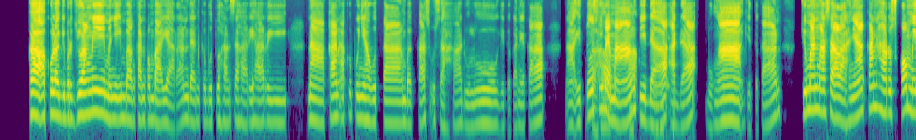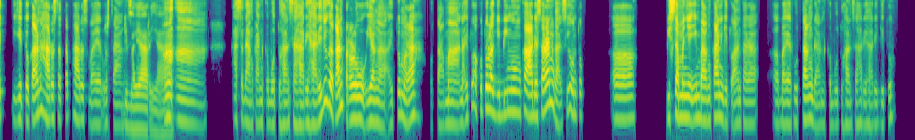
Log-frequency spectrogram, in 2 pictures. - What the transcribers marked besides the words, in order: tapping
- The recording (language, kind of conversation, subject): Indonesian, advice, Bagaimana cara menyeimbangkan pembayaran utang dengan kebutuhan sehari-hari setiap bulan?
- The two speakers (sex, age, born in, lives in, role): female, 60-64, Indonesia, Indonesia, user; male, 30-34, Indonesia, Indonesia, advisor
